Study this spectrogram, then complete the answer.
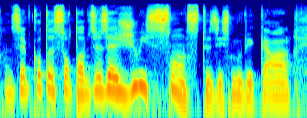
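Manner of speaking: put-on soft, murmuring French accent; put-on French accent, savoring the words. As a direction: rhapsodize quietly like a French cinephile. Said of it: "I base my French accent off of".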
